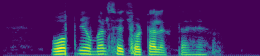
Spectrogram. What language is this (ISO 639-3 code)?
urd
